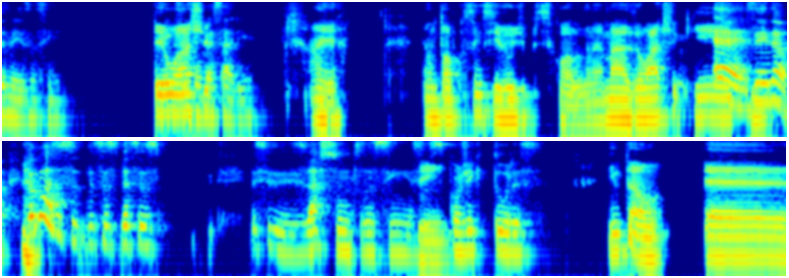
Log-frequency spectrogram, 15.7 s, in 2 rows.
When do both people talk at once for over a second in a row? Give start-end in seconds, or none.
none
